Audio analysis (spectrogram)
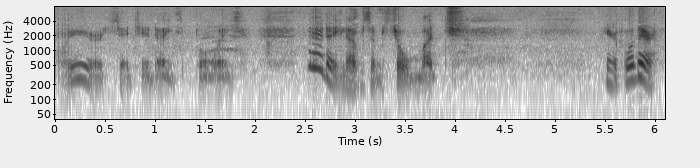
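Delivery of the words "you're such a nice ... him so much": soft whispered praise; whispering. Real, not acted. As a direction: whisper it tenderly to the bird. Praising pet bird.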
